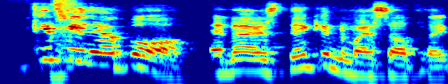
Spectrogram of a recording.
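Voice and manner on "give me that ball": imitated scream, higher. Retelling a run while a teammate took on defenders: retelling a scream. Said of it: "and I'm screaming".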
